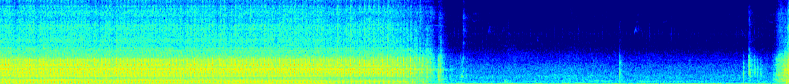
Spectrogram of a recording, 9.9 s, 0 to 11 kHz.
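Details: Troy-Bilt TB4HB EC leaf blower, unstarted 4–5 years, full choke, primed: high buzzing engine runs uneven and stumbling about five seconds, then dies. Breather loaded with oil via crankcase overflow tube from compression leaking past piston rings.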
